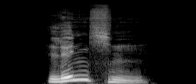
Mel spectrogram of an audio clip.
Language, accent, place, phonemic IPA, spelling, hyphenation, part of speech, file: German, Germany, Berlin, /lʏnçən/, lynchen, lyn‧chen, verb, De-lynchen.ogg
- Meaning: to lynch, to kill someone (in a mob or crowd)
